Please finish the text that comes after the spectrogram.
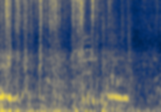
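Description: Giribaz pigeons coo in soft, throaty phrases, one at the start and another drawn-out call later, close by over a muffled, noisy background.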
